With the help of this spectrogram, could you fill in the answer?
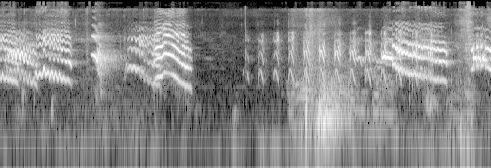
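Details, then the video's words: Baby parrots giving harsh falling squawks, a brief silence, then a rapid pulsed chatter followed by further scratchy descending calls. "Baby Parrots Sounds"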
